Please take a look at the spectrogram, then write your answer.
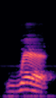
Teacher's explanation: It has the TH sound. That sound that kind of makes us stick our tongue out.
